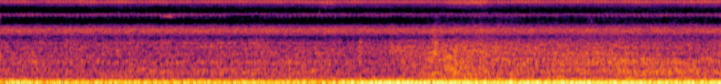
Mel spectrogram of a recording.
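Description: Diesel-hauled passenger train running past in the distance: a steady low engine and wheel rumble that grows louder about four seconds in.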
